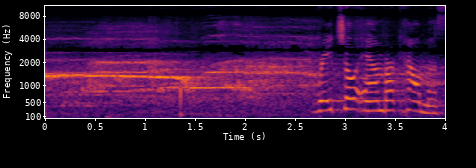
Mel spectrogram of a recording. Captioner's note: crowd cheering and applauding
